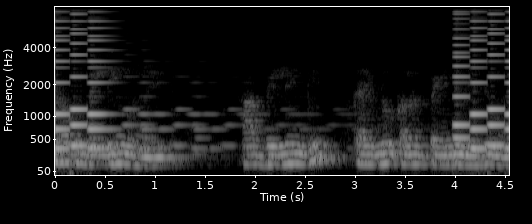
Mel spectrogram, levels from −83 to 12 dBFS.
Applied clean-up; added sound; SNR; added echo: none; Ringtone; -4 dB; reverberation time 0.6 s.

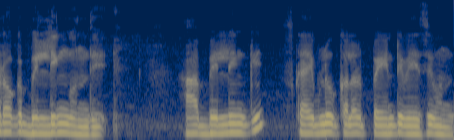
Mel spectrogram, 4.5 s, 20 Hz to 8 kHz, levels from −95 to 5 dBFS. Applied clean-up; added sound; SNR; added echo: none; none; none; none.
